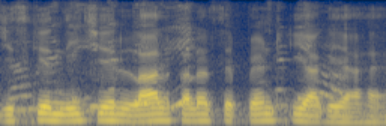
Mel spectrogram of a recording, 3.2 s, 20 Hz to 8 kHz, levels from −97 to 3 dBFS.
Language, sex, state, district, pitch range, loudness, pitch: Hindi, male, Bihar, Katihar, 105-115 Hz, -17 LUFS, 110 Hz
